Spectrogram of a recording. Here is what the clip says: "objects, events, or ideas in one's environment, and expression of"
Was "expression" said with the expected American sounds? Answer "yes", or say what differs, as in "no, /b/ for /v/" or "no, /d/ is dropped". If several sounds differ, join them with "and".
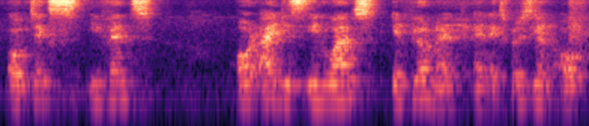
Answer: no, /s/ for /ʃ/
